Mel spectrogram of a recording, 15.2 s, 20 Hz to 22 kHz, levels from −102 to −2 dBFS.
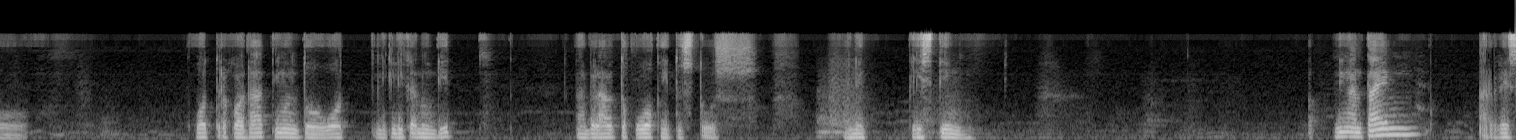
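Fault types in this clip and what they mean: Opus compression: Heavy grainy roughness with nothing above about 8.1 kHz, likely from Opus at a very low bitrate, which fills starved bands with noise.
pre-echo: A brief hiss at 2.47 s softens an attack, as quantisation noise sized for the loud onset spreads into the quiet moment before it.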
